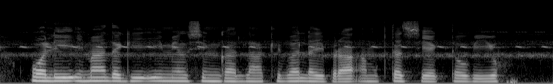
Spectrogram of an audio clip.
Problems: background sounds at intervals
